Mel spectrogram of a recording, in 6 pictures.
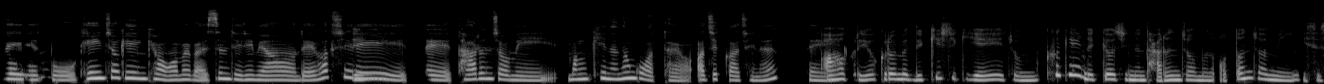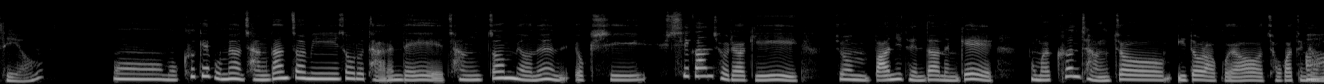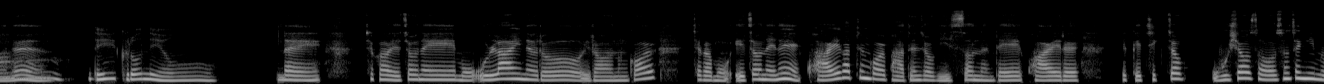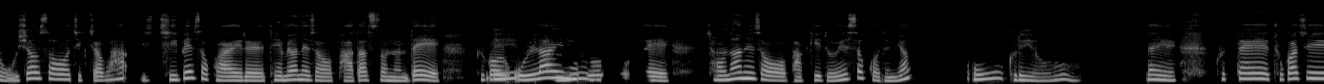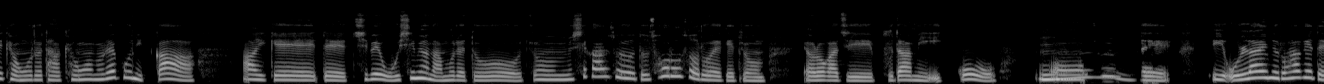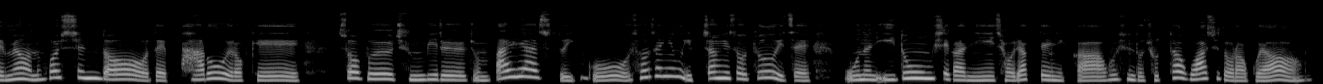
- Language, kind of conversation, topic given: Korean, podcast, 온라인 학습은 학교 수업과 어떤 점에서 가장 다르나요?
- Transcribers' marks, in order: tapping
